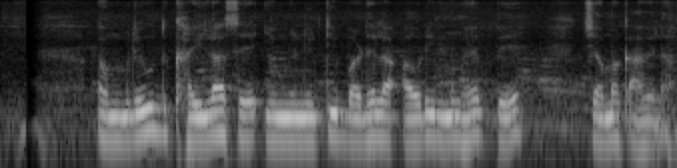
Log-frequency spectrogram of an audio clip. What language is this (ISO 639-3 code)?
bho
